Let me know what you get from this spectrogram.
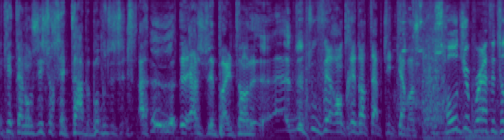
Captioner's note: burps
